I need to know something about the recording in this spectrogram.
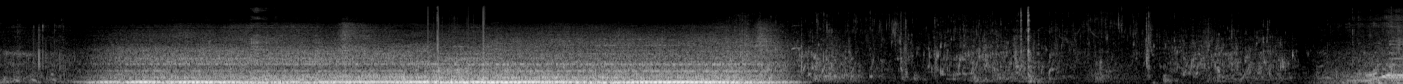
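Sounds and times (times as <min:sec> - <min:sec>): wind: 0:00.0 - 0:14.0
diesel locomotive engine drone: 0:00.7 - 0:08.1.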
